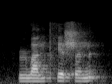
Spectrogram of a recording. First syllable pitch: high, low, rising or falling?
rising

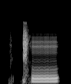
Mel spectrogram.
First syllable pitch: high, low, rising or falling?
high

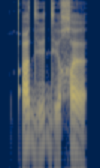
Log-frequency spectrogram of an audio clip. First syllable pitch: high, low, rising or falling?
rising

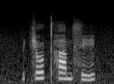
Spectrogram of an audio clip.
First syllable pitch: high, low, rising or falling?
rising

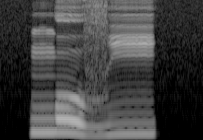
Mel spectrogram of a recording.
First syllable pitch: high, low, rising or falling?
falling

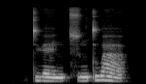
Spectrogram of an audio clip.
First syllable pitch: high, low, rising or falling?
low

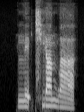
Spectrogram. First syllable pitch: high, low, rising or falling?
low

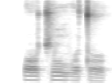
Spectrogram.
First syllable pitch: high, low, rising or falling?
low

